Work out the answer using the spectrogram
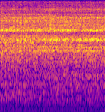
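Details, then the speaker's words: Auction car at idle with non-working AC: a hissy, rubbing rush that never lets up over a quiet idle, coming from the AC compressor low in the engine bay; the noise was newly appeared. "I think it's the air compressor. You probably can't see it, but the air compressor resides right down there."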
